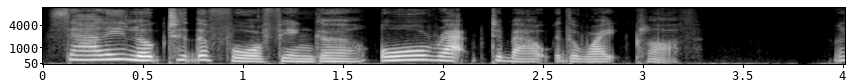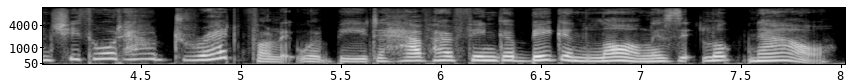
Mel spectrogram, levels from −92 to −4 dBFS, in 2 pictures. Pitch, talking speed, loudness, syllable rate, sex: 215 Hz, 230 wpm, -20 LUFS, 5.8 syllables/s, female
